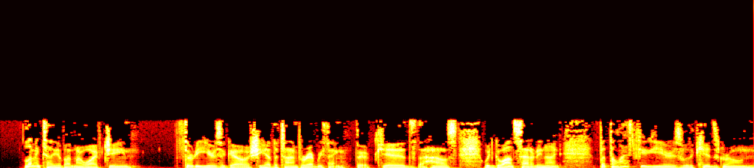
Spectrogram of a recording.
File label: man radio commercial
